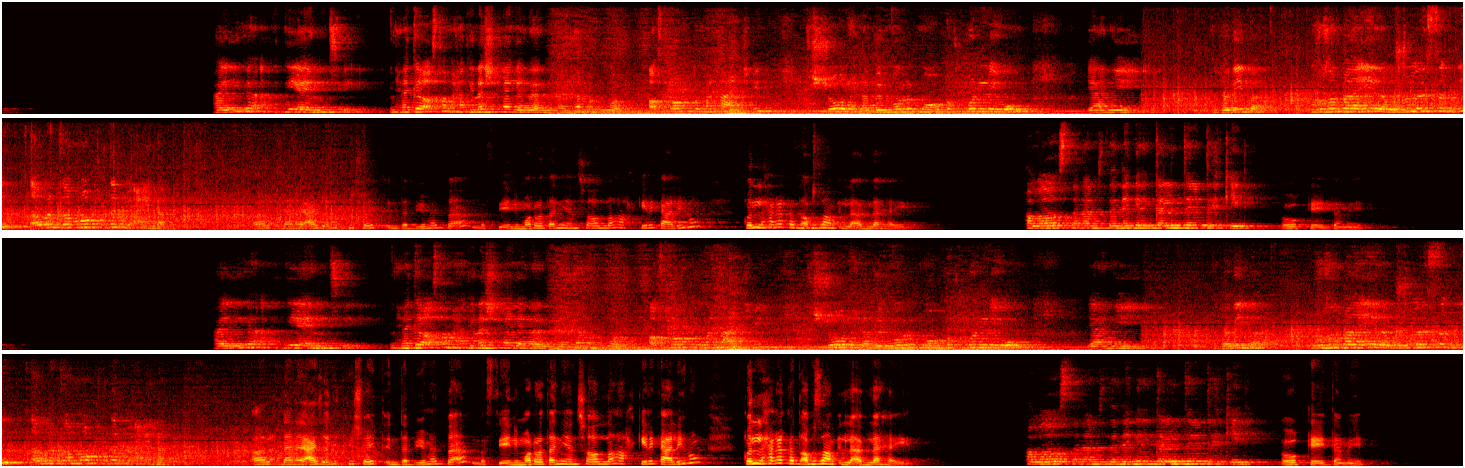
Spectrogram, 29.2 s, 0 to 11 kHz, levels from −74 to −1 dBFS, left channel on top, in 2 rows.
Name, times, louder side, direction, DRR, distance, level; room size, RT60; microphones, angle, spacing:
voice 1, 2.1-10.6 10.9-11.5 12.1-16.3 22.5-22.9 24.9-27.1, left 1 dB, 80° left, 2.2 m, -30 dB
sound 1, 5.4-11.2, equal, 15° left, 4.3 m, -33 dB
sound 2, 11.4-18.3, left 1 dB, 30° left, 1.5 m, -36 dB
voice 2, 17.1-23.7 27.4-28.2, right 6 dB, 40° right, 0.3 m, -30 dB
8.5 x 7.6 x 6.9 m
head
